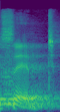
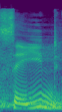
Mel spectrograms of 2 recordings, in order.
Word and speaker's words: said: এটাকে বলবেন what E সেড। What E সেড, SAID, সেইড উচ্চারণ না করে বলবেন সেড।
